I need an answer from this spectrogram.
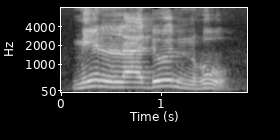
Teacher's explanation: Dia tak ada bunyi nun tu, maknanya dia bila ghunnah.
